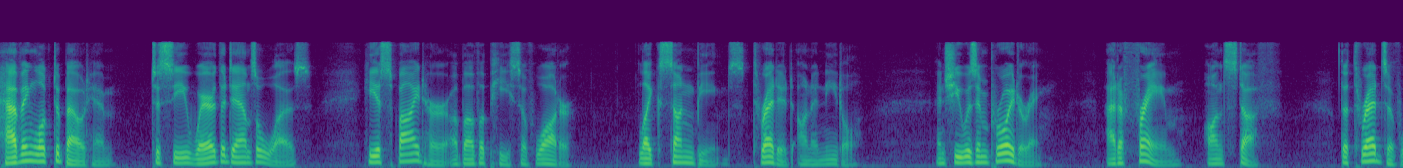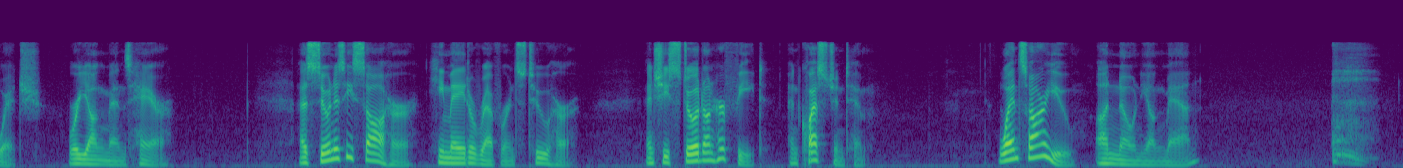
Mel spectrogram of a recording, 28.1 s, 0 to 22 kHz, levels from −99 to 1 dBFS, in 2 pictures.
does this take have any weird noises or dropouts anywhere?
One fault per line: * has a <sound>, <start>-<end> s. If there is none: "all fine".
* has a throat clearing, 27.3-27.8 s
